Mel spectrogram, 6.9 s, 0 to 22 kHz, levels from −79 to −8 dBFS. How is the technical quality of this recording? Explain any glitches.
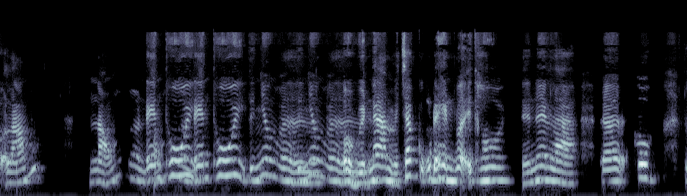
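The speech carries one clear glitch, a doubled audio track. From 1.54 to 3.78 s a second full-band copy runs about half a second behind at roughly equal loudness, likely from a slower capture path or misaligned edit. Unlike an echo, it has no decay or room colour and begins and ends abruptly.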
